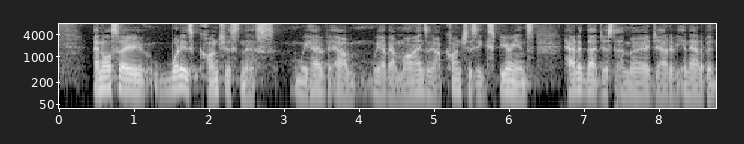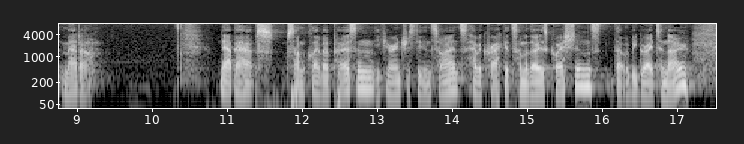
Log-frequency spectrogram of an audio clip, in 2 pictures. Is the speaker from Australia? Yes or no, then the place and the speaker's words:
yes; Australia; we need to try and read it like an ancient Israelite and not come to it as an Australian from 2026 with our sort of modern ideas and modern questions.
